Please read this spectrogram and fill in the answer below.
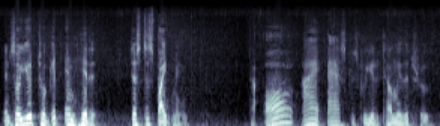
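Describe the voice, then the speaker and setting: A man's voice: mid-range voice, very animated, moderate pace, warm tone, husky, poor audio. An actor playing a stern, short-tempered army colonel and father in a 1950s radio drama, blunt, commanding and exasperated.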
